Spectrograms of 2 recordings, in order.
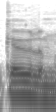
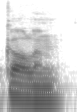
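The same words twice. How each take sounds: First: "golem" with a long OH, as GOH-lum; "golem" rhyming its first part with "go"; odd pronunciation of golem. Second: "golem" with a short O, as GOLL-um; "golem" with the short vowel of "doll"; alternative pronunciation of golem. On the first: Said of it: "said golem like that instead of golem". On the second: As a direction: say "golem" like "gollum". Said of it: "like that instead of golem". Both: Shown as a demonstration.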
